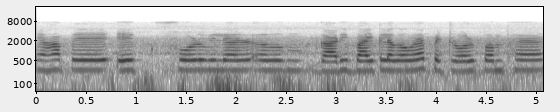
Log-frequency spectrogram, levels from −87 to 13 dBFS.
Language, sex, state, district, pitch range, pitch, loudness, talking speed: Hindi, female, Bihar, Patna, 255-265 Hz, 260 Hz, -18 LUFS, 165 wpm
